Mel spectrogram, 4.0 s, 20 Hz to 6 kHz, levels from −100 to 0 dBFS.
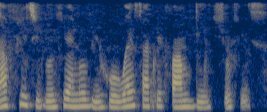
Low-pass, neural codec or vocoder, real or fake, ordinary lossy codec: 5.4 kHz; none; real; none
